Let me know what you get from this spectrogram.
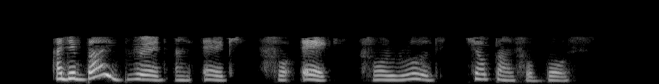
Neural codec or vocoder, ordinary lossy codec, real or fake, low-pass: none; MP3, 16 kbps; real; 3.6 kHz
